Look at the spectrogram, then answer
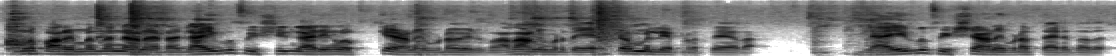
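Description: Chatty Malayali food vlogger, faint noise. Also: male voice, medium pitch, fast talker. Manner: lively, chatty, talks straight to the viewers. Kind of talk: casual food vlog. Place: small roadside eatery.

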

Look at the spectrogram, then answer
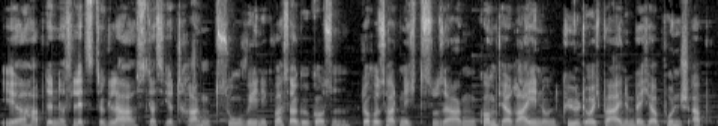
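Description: A woman voicing a sceptical old man who speaks slowly and mockingly, for a storybook reading. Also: very deep voice, soft background music. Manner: slow, mocking murmur.

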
